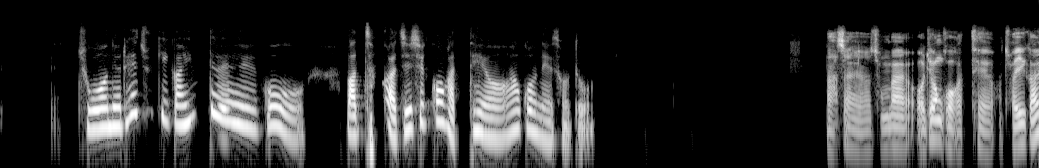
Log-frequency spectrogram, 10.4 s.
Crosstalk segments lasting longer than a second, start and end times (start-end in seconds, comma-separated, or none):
none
